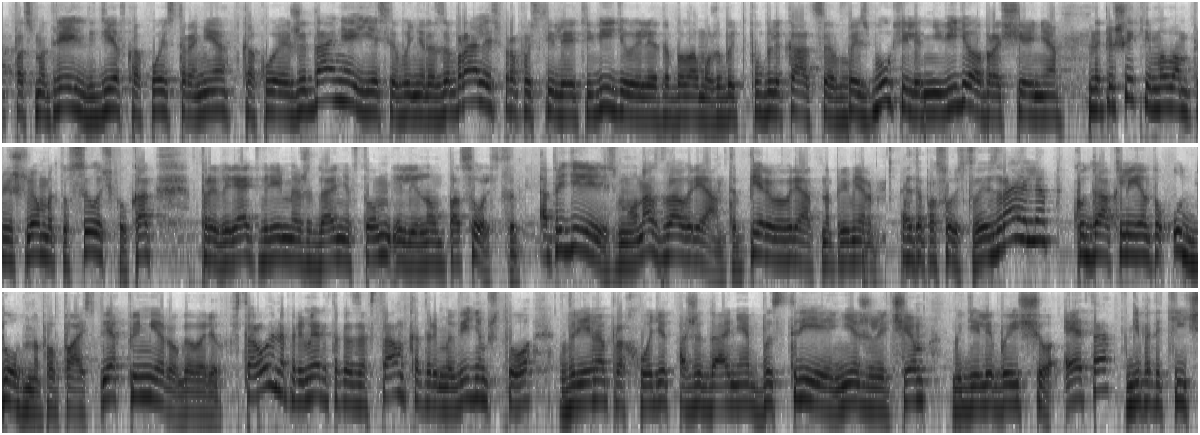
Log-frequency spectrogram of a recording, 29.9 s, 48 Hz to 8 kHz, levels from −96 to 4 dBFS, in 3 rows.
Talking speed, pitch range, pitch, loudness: 165 wpm, 135-165 Hz, 150 Hz, -15 LUFS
